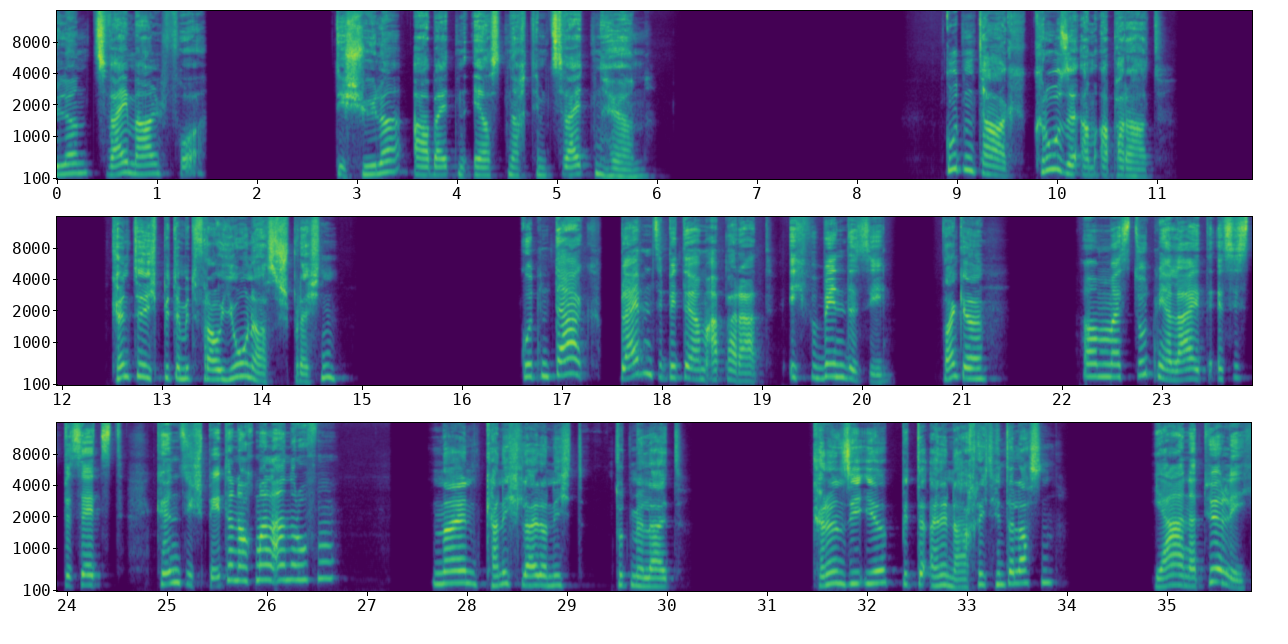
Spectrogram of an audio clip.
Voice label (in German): HORTEXT Dialog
